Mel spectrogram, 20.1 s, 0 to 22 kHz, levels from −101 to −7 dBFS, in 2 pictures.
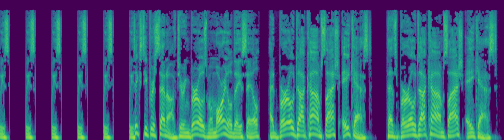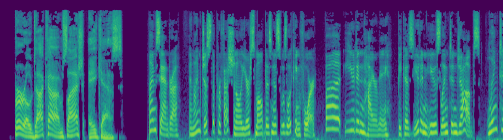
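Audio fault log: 0.00–2.70 s, stutter with silent gaps: already under way at the start, a 0.2 s speech fragment repeats five times, each followed by 0.32 s of silence, likely a stalled stream.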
